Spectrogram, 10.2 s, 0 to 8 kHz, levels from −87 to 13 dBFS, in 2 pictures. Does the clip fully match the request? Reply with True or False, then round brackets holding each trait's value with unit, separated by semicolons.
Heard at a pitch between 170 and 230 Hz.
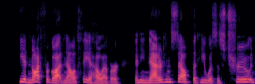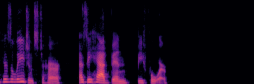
True (190 Hz)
